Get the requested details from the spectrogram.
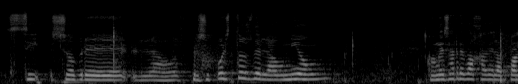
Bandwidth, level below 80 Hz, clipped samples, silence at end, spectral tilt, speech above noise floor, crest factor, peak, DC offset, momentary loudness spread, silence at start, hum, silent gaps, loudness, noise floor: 14.5 kHz; -70 dBFS; under 0.1%; 0 s; -4.5 dB/octave; 23 dB; 20 dB; -20 dBFS; under 0.1%; 18 LU; 0.05 s; none; none; -40 LUFS; -62 dBFS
